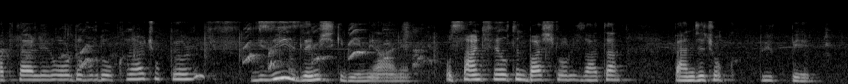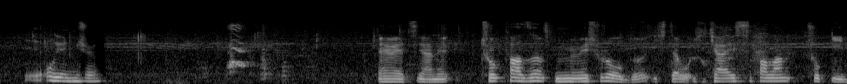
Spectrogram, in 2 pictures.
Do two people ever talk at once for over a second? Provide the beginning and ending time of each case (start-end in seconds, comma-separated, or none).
none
